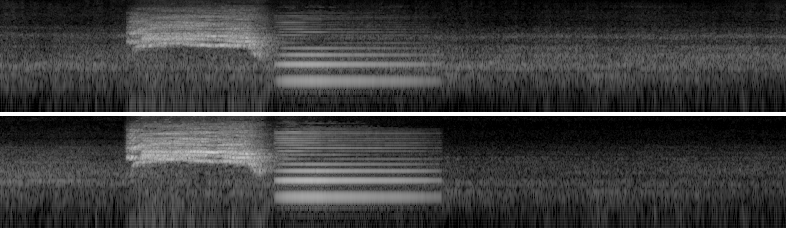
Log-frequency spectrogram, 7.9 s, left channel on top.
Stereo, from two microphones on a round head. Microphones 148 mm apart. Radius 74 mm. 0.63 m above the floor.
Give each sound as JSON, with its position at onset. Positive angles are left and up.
{"t": 1.3, "sound": "a scream", "side_deg": -70, "distance_m": 4.0}
{"t": 2.7, "sound": "a violin", "side_deg": -35, "distance_m": 0.5}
